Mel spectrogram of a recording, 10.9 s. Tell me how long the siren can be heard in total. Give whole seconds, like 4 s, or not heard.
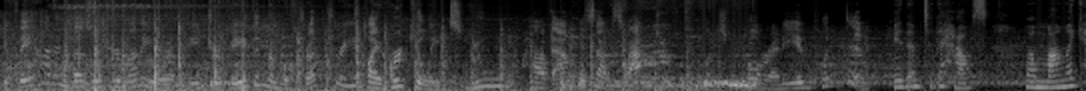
not heard.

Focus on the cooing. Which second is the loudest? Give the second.
7 s.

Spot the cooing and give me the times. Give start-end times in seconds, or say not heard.
0.7-2.5, 5.6-7.6.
